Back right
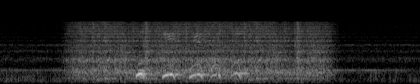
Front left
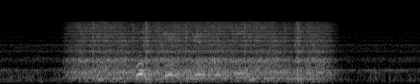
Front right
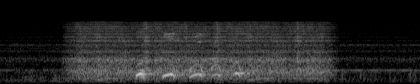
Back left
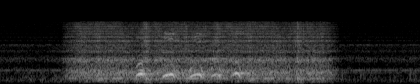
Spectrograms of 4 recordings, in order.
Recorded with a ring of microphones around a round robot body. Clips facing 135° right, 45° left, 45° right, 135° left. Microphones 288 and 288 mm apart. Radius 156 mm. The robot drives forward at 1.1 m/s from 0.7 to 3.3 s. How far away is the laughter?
About 0.7 m.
